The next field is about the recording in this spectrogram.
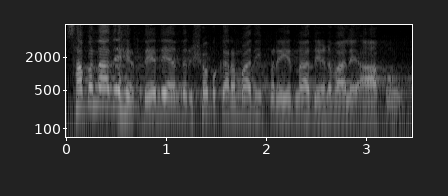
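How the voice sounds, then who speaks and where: A man with a high voice gives a devout sermon, explaining scripture phrase by phrase in a measured way. Now and then he slips into a brief chant of a verse. His voice carries a long reverb from a large hall. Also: steady tone, fairly bright tone. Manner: devout, measured, repeats and glosses words, sometimes chants verses. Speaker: Sikh scripture expounder. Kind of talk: line-by-line scripture exposition sermon.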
